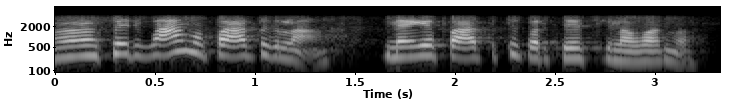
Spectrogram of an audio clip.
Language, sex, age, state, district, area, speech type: Tamil, female, 30-45, Tamil Nadu, Tirupattur, rural, conversation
